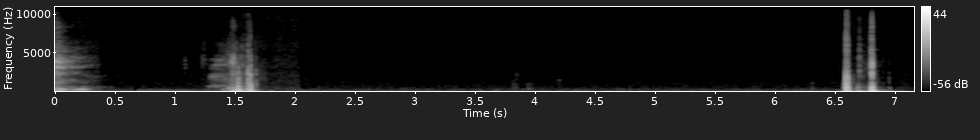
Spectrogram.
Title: wet sneeze attack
